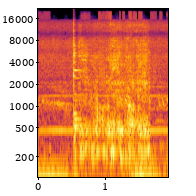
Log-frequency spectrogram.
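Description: Grated tomato dropped into hot spiced oil with turmeric, salt and Kashmiri chili powder, bursting into a loud sizzle after a sharp splash, then steady frying and stirring for over a second.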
